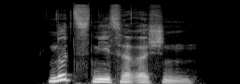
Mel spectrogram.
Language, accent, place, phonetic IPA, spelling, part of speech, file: German, Germany, Berlin, [ˈnʊt͡sˌniːsəʁɪʃn̩], nutznießerischen, adjective, De-nutznießerischen.ogg
- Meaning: inflection of nutznießerisch: 1. strong genitive masculine/neuter singular 2. weak/mixed genitive/dative all-gender singular 3. strong/weak/mixed accusative masculine singular 4. strong dative plural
